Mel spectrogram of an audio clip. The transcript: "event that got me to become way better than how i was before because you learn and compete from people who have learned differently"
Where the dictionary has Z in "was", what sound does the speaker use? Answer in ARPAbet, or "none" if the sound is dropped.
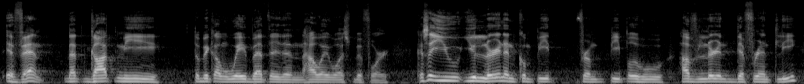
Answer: S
